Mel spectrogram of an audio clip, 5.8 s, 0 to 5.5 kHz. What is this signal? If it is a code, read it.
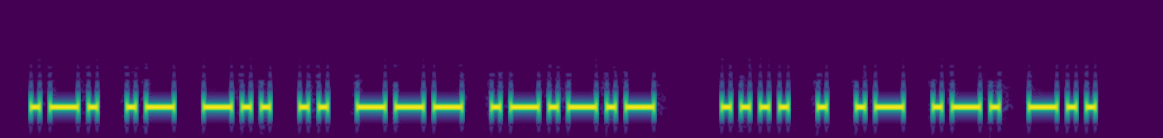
Morse code, heard as a keyed tone, about 25 wpm, 600 Hz. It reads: RADIO. HEARD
